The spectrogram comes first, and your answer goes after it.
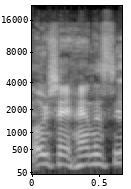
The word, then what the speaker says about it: O'Shaughnessy: O'Shaughnessy, or how do you say it? O'Shea Hennessy.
